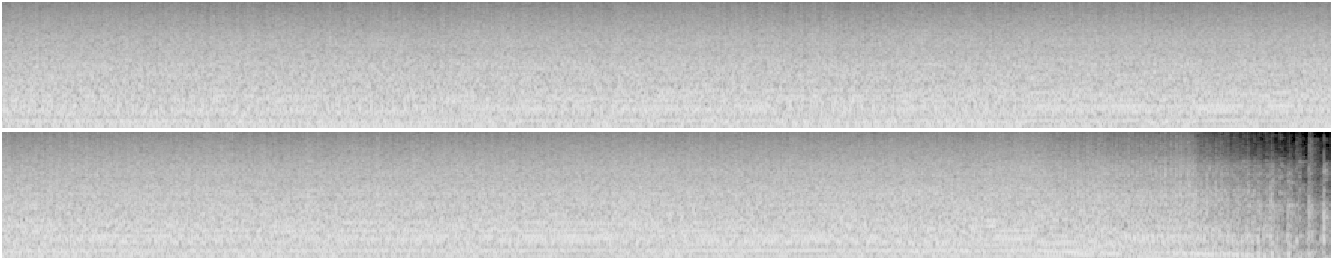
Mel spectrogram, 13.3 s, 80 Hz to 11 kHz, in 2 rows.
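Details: Toro 17-inch two-stroke snow thrower after an engine swap from an old Snapper, electric-started: steady even buzz at one speed with no misses or knocks, then winds down smoothly at shutoff; healthy running.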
